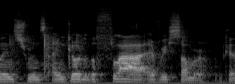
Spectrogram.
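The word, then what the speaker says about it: Fleadh: We all play Irish musical instruments and go to the FLA every summer. Okay, that word is pronounced FLA to all the non-Irish people, okay? The FLA, yeah.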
